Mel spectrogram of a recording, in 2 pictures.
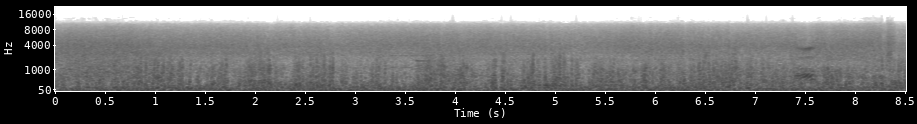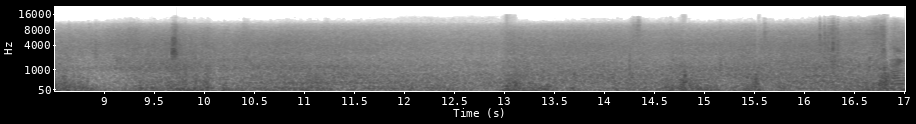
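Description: Strong wind buffeting the microphone, a heavy rumbling rush that eases a little about nine seconds in.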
